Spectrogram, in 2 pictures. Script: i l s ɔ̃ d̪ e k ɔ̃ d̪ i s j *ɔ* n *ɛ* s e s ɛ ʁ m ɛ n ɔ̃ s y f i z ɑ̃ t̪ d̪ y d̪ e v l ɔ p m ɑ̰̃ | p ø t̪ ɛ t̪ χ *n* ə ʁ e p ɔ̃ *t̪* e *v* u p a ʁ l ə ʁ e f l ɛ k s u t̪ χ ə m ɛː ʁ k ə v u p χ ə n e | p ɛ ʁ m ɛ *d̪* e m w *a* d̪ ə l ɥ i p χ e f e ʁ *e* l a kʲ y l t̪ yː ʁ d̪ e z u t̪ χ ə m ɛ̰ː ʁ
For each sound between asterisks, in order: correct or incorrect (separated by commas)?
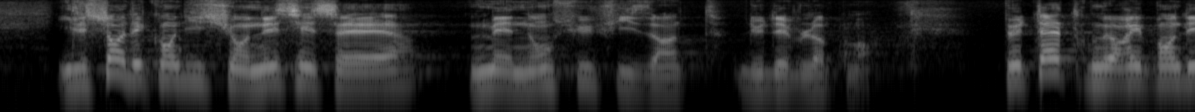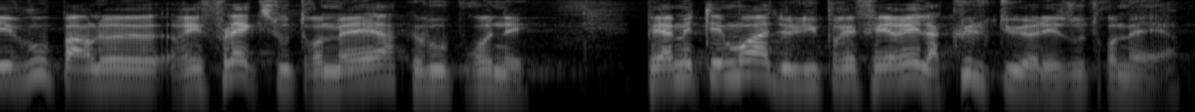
incorrect, incorrect, incorrect, incorrect, correct, incorrect, correct, correct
